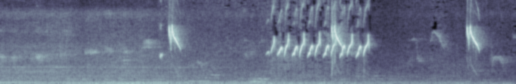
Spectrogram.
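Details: Mountain bushchat (mantenan gunung) singing actively: a sharp high slurred whistle, a tight rolling run of about twelve quick bright notes, then another lone downslurred whistle after a pause.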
